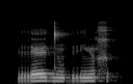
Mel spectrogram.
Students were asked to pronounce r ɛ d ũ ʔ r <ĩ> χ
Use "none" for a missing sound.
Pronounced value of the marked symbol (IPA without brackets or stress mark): ĩ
